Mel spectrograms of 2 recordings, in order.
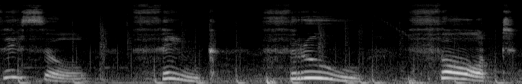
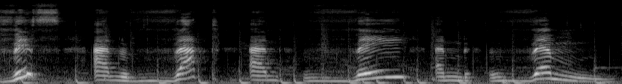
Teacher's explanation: one has breath, the other has vibration.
